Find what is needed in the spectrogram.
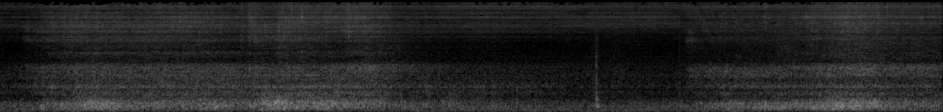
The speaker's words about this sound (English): And as the water continues to hit the shore in front of you, know that you have arrived home at last.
